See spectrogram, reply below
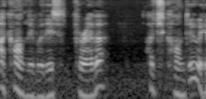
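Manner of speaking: normal talking voice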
